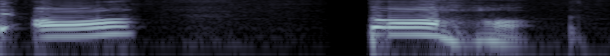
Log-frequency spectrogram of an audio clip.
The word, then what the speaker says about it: अतः: जैसे अ, तह, तह, अतः, ह मिला देंगे त में, अतः, अतः।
